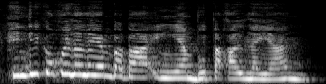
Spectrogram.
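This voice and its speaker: A woman with a notably high voice vents on a live stream, defending herself with indignation. She tells her story animatedly and keeps asking her listeners for agreement. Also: quick pace. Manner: animated storytelling, shifting pitch often. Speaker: concert promoter.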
